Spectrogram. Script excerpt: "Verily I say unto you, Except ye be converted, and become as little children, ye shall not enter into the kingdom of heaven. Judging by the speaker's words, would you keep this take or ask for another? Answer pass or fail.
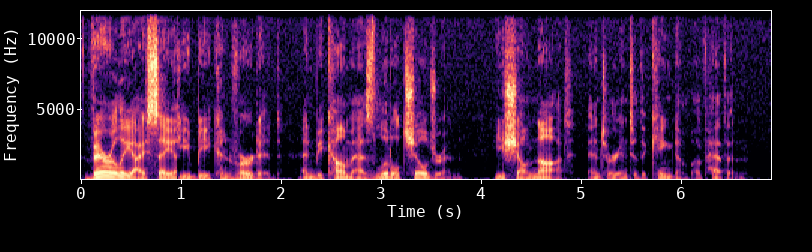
fail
